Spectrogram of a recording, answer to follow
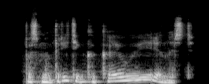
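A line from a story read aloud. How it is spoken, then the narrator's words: Muttered. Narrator (Russian): буркнул Варис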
